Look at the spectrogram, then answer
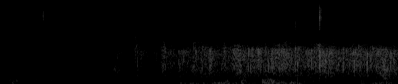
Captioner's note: applause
